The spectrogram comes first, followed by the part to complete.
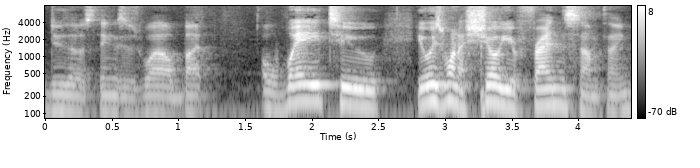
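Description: A man's fairly quick delivery, with ordinary pitch variation, comes in an ordinary speaking voice. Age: young. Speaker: podcast co-host. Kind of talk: casual chat.

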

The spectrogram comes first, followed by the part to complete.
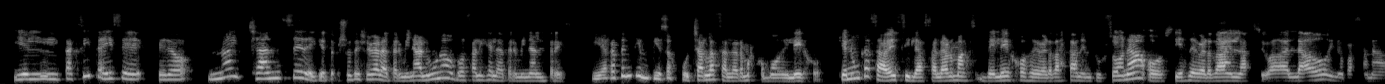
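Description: A woman talks at a fairly quick pace with hardly any pauses. Her medium-pitched voice makes very wide pitch swings. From Argentina, Buenos Aires. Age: 20s. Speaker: university student and language school worker. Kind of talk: interview.

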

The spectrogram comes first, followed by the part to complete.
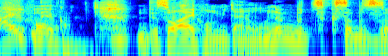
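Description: A man talks at a medium pitch. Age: middle-aged. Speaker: podcast host. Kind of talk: casual chat. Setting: video call.

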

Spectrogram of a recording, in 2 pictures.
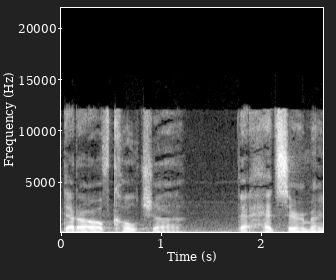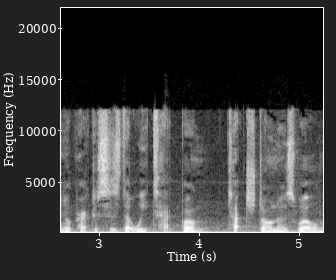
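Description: Speaking at a fairly quick pace, a man with a very deep, low pitch shows vocal fry and lively intonation. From New Zealand (Samoan heritage), raised also in Australia. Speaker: circus director and performer. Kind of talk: interview. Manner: halting.

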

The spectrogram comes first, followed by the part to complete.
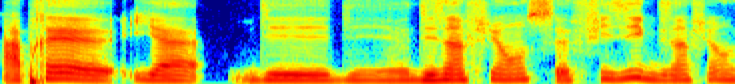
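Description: A woman speaks with a plain, everyday voice at a fairly low pitch with fairly even intonation. The sound is dry and close with no echo, against a quiet background. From Guadeloupe. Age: 30s. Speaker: pharmacist and company founder. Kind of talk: interview, testimony and health explanation.

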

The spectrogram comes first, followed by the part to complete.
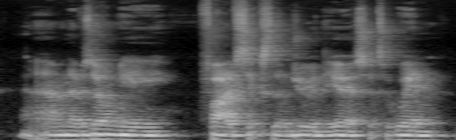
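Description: A man talks at a moderate pace. Audible room echo surrounds his voice. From Wales, Cardiff. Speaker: professional cyclist. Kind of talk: casual chat.

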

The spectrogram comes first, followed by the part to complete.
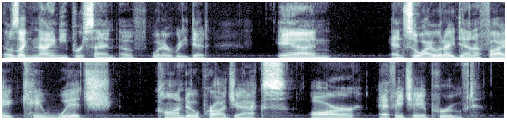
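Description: A fairly low-pitched male voice with ordinary pitch variation at a moderate pace, in a very clean recording with a silent background. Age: 20s. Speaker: real estate agent. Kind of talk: interview. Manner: halting.

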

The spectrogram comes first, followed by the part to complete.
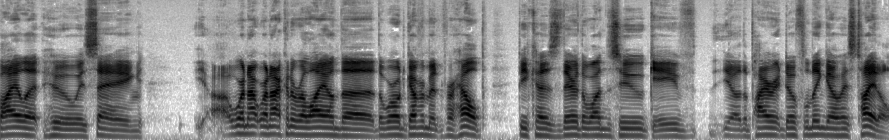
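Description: The speaker is a man with a plain, everyday voice. His pitch is fairly high, and his pace is moderate. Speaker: podcast co-host. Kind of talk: casual chat.

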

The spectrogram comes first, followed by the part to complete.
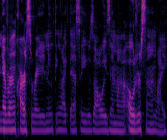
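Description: Her intonation is monotone and flat. This woman's pitch is very deep and low. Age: 40s. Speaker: tax business owner. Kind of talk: casual chat.

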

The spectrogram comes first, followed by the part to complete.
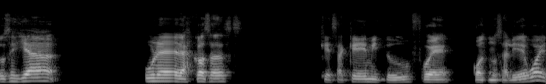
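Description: A man talks at a fairly slow pace with a fairly high pitch and lively intonation. He leaves long, frequent pauses. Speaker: innovation executive and podcaster. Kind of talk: interview.

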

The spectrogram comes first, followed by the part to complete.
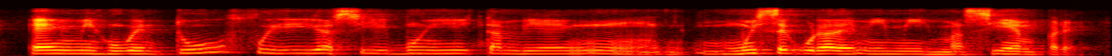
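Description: A woman's medium-pitched voice in a Caracas accent, at a very slow pace. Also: ordinary pitch variation, hardly any pauses. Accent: Venezuelan Spanish (Caracas). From Venezuela, Caracas. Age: 70s. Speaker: retired chemical engineer and consultant, migrant. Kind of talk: interview testimony. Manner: hesitant, many fillers.

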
